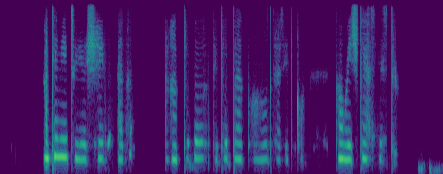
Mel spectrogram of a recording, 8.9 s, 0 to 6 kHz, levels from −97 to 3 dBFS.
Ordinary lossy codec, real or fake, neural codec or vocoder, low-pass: none; fake; codec, 16 kHz, 0.5 kbps, X-Codec, HuBERT features, trained on general audio; 5.4 kHz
